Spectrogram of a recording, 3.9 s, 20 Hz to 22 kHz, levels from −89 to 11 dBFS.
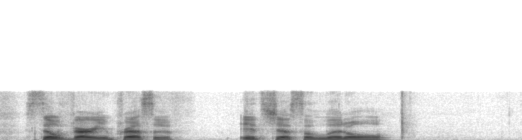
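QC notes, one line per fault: No faults heard.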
